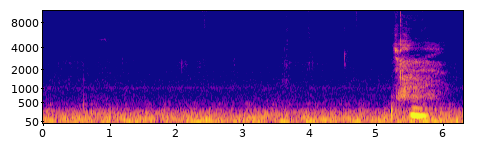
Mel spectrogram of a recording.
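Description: Faint, scattered soft ticks and rustles of a metal crochet hook pulling yarn through single-crochet stitches, over low room noise. A woman says one short word near the end.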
